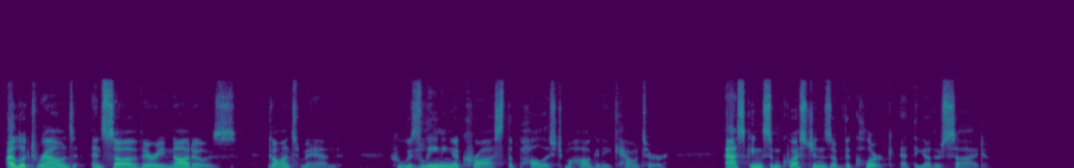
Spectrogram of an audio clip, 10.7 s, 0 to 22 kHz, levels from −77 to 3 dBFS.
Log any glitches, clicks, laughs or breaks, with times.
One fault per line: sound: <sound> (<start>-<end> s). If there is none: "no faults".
no faults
